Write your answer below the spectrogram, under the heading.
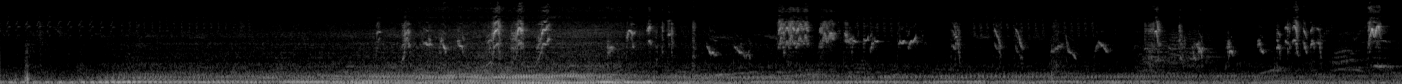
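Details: Pet greater green leafbird in Indonesia on its second day of care, becoming vocal: bursts of quick high chirps and slurred whistles, busier in the second half, with low background hum early on.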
